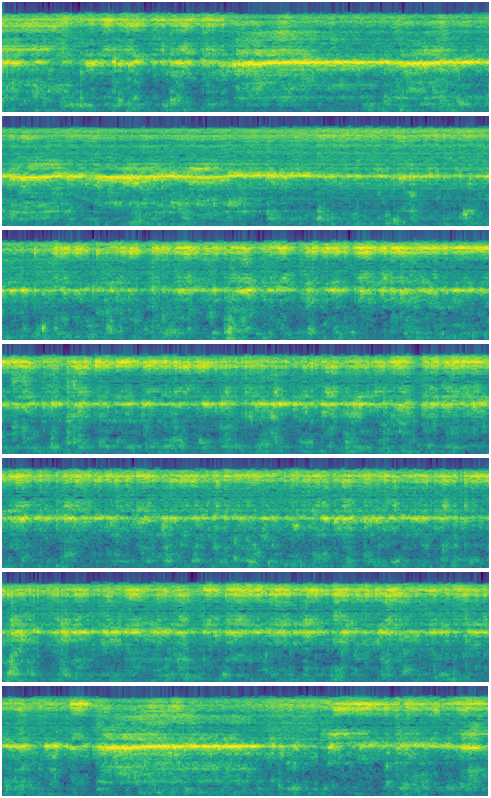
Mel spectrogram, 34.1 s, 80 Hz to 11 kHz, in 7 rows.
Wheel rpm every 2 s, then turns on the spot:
230, 230, 220, 220, 230, 230, 230, 230, 230, 230, 230, 230, 230, 230, 230, 230, 230.
none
